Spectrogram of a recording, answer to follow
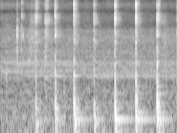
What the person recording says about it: It really rings.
